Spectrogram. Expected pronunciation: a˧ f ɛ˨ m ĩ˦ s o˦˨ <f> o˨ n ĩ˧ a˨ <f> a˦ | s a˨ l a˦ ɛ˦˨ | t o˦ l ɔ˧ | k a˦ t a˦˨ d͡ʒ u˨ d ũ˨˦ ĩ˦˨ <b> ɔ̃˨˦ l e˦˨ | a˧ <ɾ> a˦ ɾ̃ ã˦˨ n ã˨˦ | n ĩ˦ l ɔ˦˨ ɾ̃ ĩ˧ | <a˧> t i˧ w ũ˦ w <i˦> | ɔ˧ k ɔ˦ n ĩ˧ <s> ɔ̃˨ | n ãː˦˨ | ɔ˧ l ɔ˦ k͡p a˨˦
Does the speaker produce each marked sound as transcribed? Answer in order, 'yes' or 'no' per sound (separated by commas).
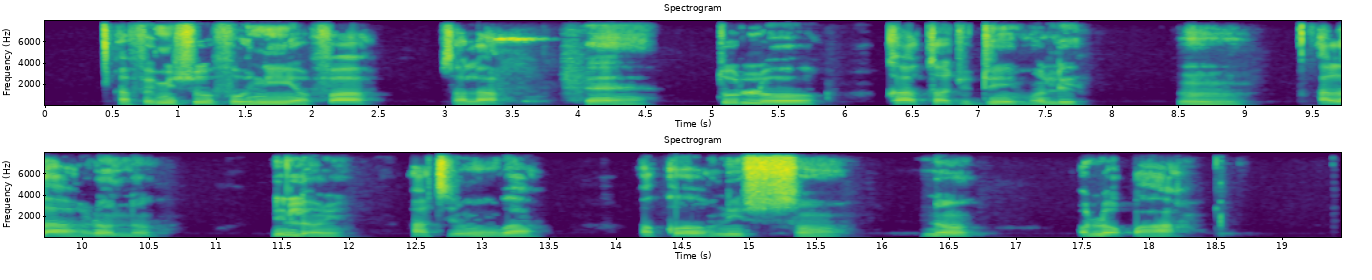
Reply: yes, yes, no, no, yes, no, yes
